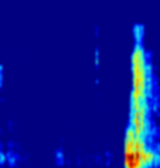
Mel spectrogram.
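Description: Near silence, then about one and a half seconds in a single short, breathy burst from a person.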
